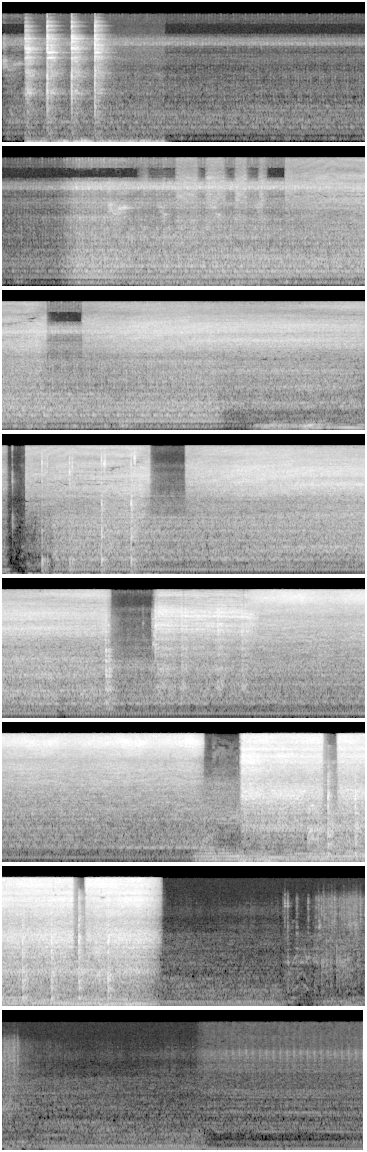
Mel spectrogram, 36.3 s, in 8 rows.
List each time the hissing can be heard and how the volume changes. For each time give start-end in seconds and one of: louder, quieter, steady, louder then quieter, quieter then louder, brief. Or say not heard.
6.3-29.2 louder.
